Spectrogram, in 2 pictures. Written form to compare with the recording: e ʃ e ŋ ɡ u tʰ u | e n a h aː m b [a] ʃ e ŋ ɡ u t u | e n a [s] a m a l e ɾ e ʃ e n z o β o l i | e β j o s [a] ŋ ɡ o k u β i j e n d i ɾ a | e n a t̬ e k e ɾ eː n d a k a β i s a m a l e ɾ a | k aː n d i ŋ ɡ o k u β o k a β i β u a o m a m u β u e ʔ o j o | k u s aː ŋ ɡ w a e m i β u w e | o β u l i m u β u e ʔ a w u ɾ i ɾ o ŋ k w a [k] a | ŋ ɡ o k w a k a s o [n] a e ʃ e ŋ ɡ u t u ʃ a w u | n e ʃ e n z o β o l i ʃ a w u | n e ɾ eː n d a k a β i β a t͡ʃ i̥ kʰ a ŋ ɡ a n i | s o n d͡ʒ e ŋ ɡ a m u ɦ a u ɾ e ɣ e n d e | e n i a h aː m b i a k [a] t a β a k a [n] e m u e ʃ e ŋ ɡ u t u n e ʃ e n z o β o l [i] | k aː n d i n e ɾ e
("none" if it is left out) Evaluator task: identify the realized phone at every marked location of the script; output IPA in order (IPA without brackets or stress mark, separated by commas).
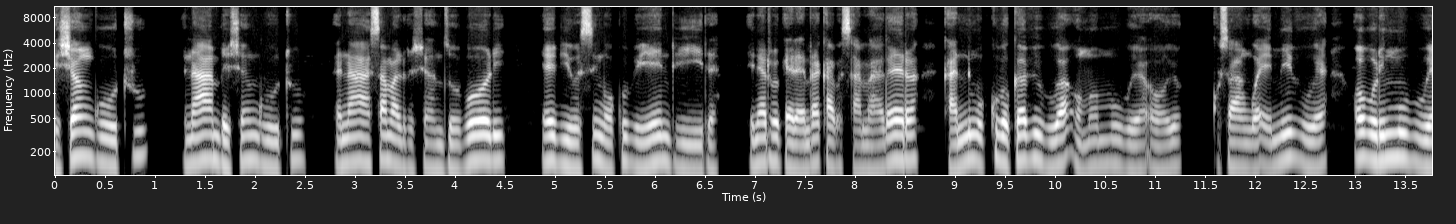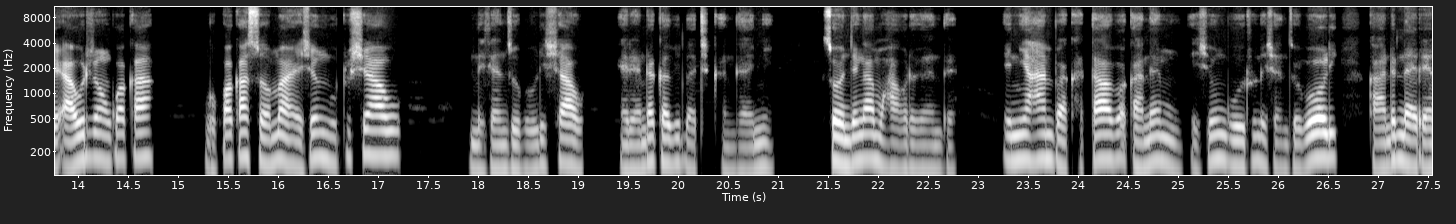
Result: e, s, i, k, m, a, n, i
